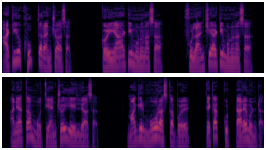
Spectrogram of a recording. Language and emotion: Goan Konkani, neutral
